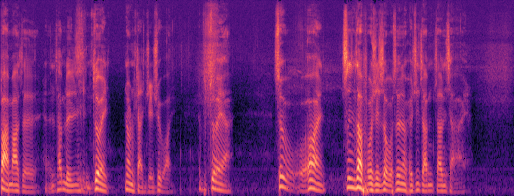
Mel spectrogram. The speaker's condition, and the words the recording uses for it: Tongue cancer surgery. 康復後他每天都會練習發音，因此現在說話才有辦法那麼清晰，遇到的人都認為是個奇蹟！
